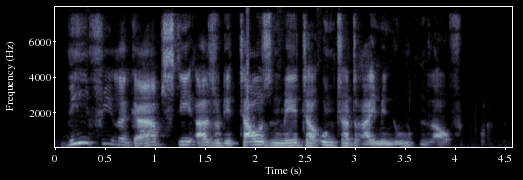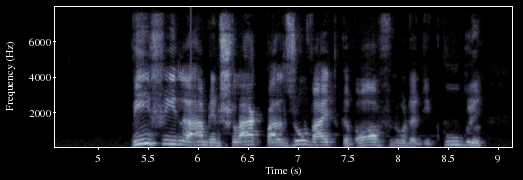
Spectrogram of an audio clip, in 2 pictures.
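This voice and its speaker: A normal speaking voice with lively intonation, big swings in loudness, a moderate pace, and a dry, close sound with no echo. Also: man. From Germany, raised abroad (London, Hong Kong, Paris). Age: 60s. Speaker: investor. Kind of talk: interview.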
